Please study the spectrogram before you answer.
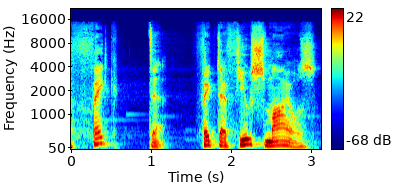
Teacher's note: smile 后面加 s 发 z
